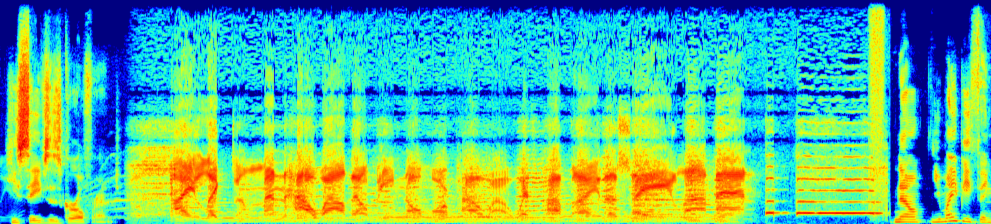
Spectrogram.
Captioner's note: toot toot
